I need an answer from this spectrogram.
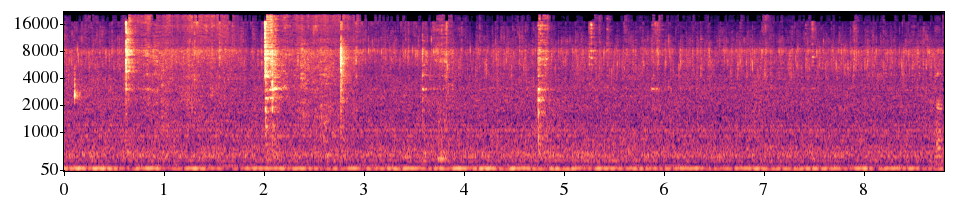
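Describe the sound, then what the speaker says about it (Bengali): Potatoes and meat are sautéed and stirred in a pan, producing a steady, close sizzle and frying hiss throughout, with occasional metallic scrapes and clinks of the utensil against the pan. "এখন আলু খুব ভালো করে আমি গোশের সাথে কষিয়ে নেব।"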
